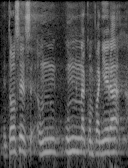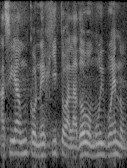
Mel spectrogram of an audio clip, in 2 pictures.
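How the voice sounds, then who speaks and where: Male Mexican pastor, fairly high voice; animated sermon with questions to the congregation; church hall reverb. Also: moderate pace. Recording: reverberant hall, faint background noise.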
